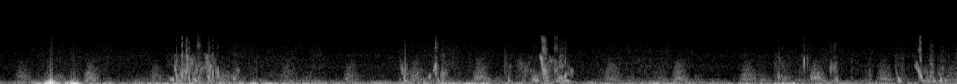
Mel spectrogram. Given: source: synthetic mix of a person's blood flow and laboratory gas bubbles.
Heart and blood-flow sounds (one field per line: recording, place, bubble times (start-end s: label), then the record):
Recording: Doppler ultrasound of blood flow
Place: subclavian vein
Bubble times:
1.67-2.19 s: bubbles
2.32-2.40 s: bubbles
4.00-4.10 s: bubbles
4.25-4.50 s: bubbles
5.06-5.12 s: bubbles
5.17-5.74 s: bubbles
7.74-7.90 s: bubbles
8.01-8.11 s: bubbles
8.29-8.40 s: bubbles
8.95-9.04 s: bubbles
9.14-9.48 s: bubbles
9.56-9.58 s: bubbles
From the record:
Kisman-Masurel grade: 221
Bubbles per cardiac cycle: several, 3 to 8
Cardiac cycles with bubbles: 10 to 50%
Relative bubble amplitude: barely perceptible (0.100 to 0.250)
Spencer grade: 2 (many but less than half of the cardiac periods contain bubble signals, singularly or in groups)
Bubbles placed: anywhere in the cardiac cycle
